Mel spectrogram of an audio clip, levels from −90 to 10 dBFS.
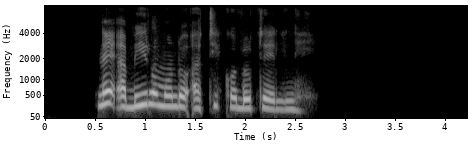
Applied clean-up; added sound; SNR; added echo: neural mask model Resemble Enhance denoiser.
